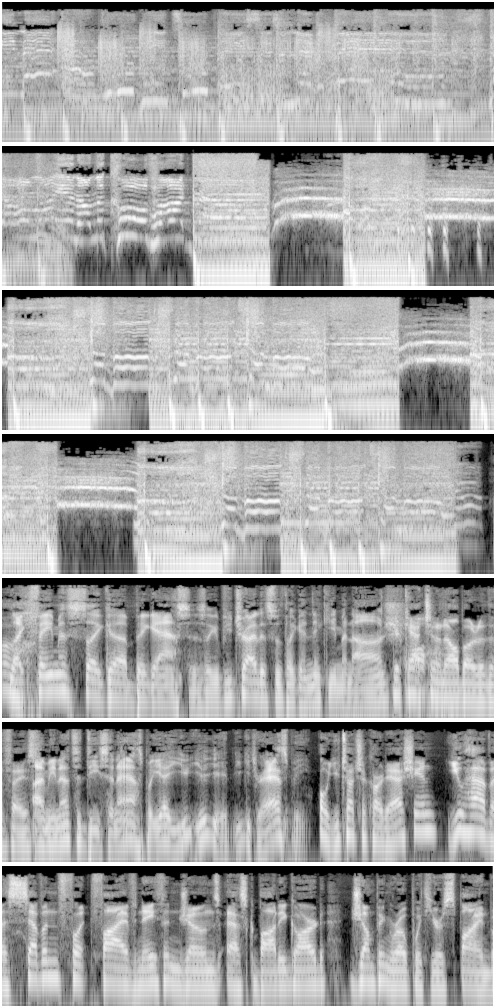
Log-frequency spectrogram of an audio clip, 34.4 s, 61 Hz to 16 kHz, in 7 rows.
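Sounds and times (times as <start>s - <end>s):
loud pop song: 0.0s - 7.6s, 8.3s - 9.2s, 9.9s - 13.8s, 14.6s - 15.4s, 16.1s - 20.1s, 23.6s - 24.2s
edited goat screaming: 7.6s - 10.0s, 13.8s - 14.7s, 15.3s - 16.2s
laughter: 8.4s - 10.0s, 23.5s - 24.2s
speech: 19.9s - 34.4s.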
